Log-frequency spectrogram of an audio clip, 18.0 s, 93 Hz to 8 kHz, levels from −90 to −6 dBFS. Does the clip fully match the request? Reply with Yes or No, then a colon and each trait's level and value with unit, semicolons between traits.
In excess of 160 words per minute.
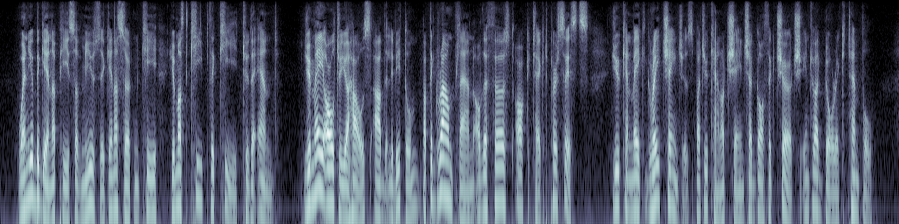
Yes: average, 170 wpm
